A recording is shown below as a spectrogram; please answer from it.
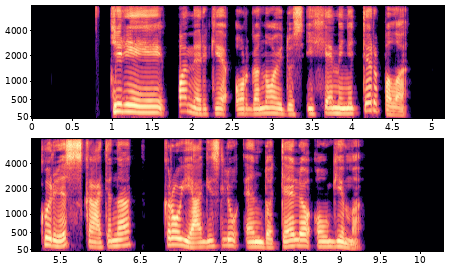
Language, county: Lithuanian, Kaunas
